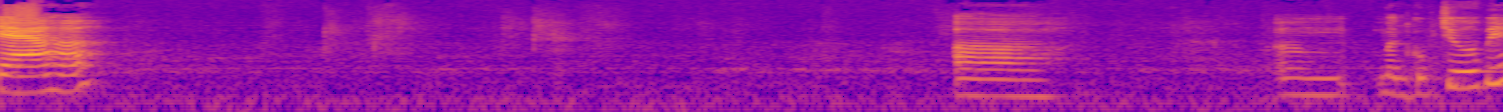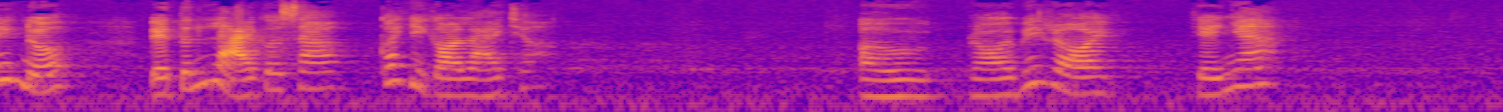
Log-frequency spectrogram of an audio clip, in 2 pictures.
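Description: A young woman talks nearby, calmly and cheerfully.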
